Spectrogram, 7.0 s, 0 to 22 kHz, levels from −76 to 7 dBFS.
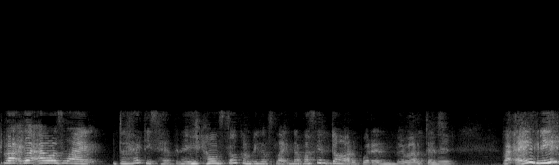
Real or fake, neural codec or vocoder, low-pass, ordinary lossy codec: fake; codec, 16 kHz, 1.1 kbps, Voila-Tokenizer; 7.2 kHz; none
